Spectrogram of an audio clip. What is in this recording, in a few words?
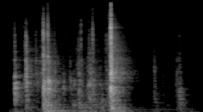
wood door old lock turn key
